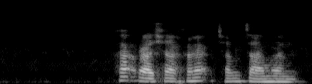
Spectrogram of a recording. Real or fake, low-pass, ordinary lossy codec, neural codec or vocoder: fake; 7.2 kHz; AAC, 48 kbps; codec, 16 kHz, 2 kbps, FreqCodec, smaller model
